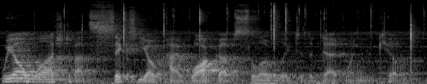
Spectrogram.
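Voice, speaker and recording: A man's voice: deep voice, sing-song, normal speed, creaky. A man narrating an audio roleplay in second person, telling the story steadily. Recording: very echoey with music. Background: background music.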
